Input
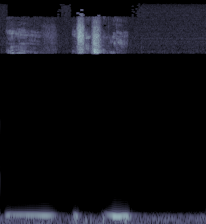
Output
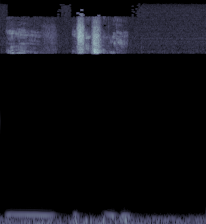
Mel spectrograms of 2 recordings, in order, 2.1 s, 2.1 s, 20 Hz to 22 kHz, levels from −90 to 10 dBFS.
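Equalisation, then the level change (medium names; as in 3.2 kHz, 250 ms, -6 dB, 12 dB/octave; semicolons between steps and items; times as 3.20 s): static phaser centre 380 Hz, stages 4; +2.5 dB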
